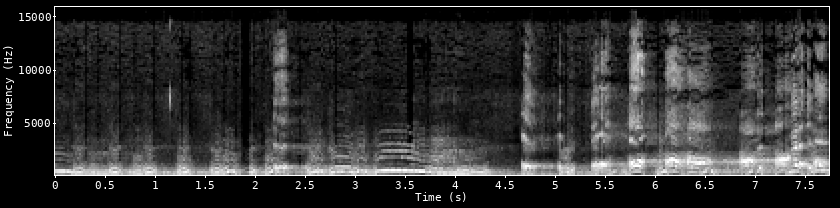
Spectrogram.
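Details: Several Barred Owls caterwauling, typically heard in the middle of the night in North American woods: a wild, nonstop tangle of overlapping hoots, cackles and wavering rise-and-fall wails, sounding like monkeys or rabid coyotes.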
